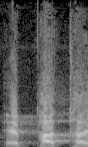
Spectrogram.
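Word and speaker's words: ἐφφαθά: 네, 원래 발음은 에파타 이러죠. 에바다 열리기를 바라십니까?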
